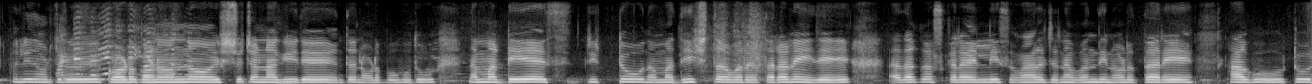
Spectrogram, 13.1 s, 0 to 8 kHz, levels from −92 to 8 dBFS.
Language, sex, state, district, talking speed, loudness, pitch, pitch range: Kannada, female, Karnataka, Mysore, 115 wpm, -16 LUFS, 230 Hz, 225-235 Hz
